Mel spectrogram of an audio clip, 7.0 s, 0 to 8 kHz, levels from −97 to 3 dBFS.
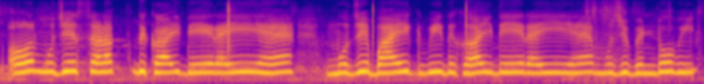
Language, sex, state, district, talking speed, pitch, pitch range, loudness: Hindi, male, Madhya Pradesh, Bhopal, 145 wpm, 300 Hz, 290-315 Hz, -13 LUFS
